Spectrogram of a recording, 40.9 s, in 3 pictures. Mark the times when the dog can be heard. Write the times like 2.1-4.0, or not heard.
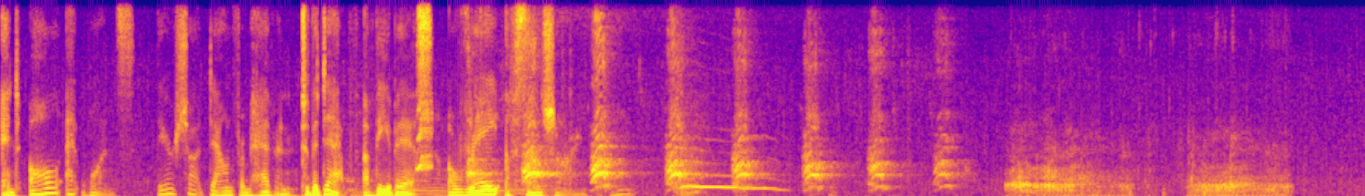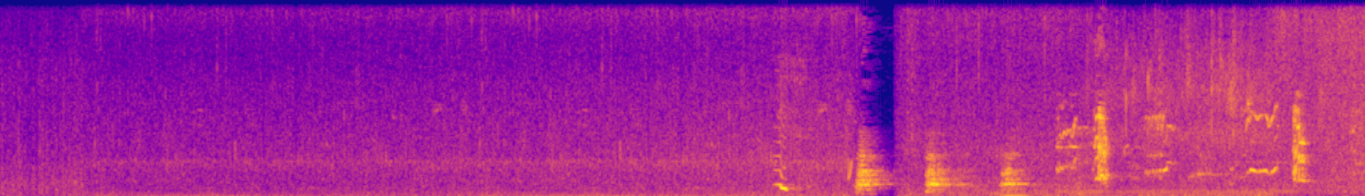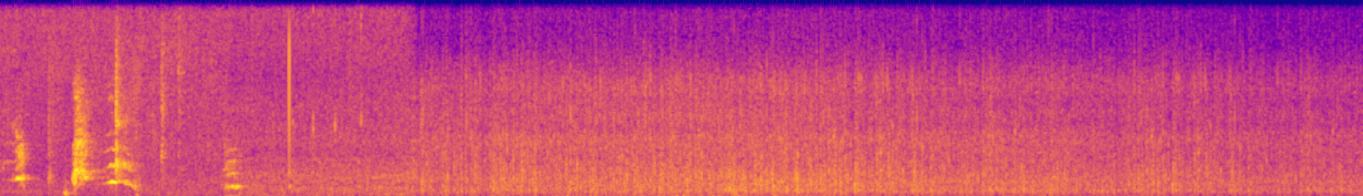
4.1-12.9, 21.4-30.2.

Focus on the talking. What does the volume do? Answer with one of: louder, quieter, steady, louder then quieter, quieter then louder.
louder.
